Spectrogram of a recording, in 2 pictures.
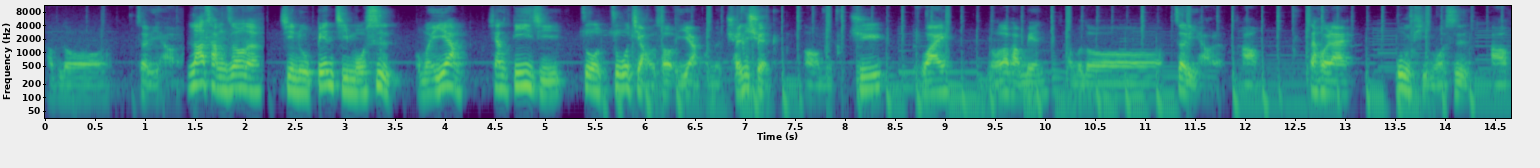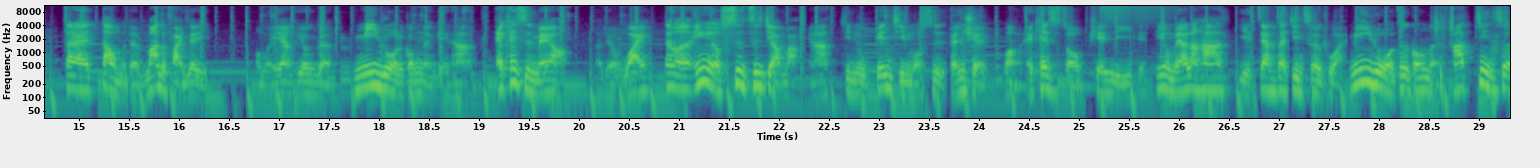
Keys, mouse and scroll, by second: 1.1 middle click, 1.3 ctrl+s, 1.4 middle click, 2.1 Tab, 12.4 Tab, 13.9-15.8 middle drag, 15.8 click, 16.7-18.9 drag, 18.9 shift+middle click, 19.8 click, 20.4 click, 20.8-22.2 shift+middle drag, 22.2 Tab, 23.7 a, 27.6-28.7 middle drag, 28.7-29.1 scroll down 1, 29.1 scroll up 2.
